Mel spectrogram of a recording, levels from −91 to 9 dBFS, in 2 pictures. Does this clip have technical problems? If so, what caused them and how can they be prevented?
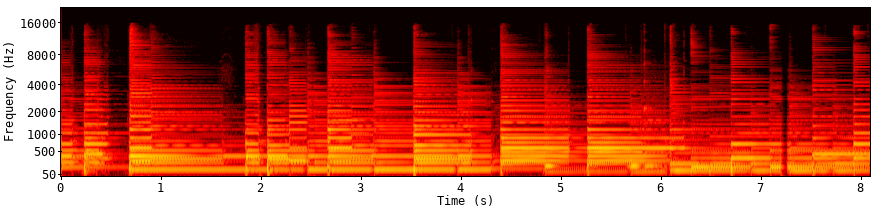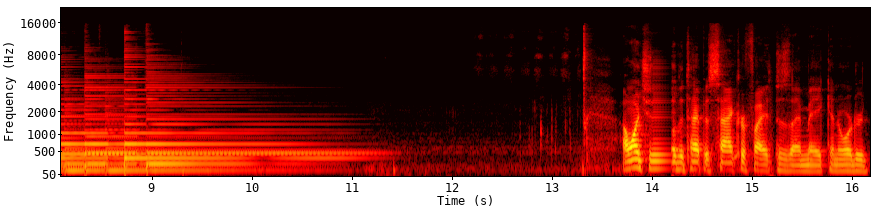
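Yes. At 2.49 to 2.55 s there is short concealed packet loss. About 40 ms of audio never arrived, and the receiver covered it with 32 ms of continued sound before blending back. The result is a brief smear rather than a held tone, which separates it from the longer bursts. A jitter buffer with a little more depth, or forward error correction, would recover such single losses.

Bursts of packet loss occur at 4.25 to 4.31 s, 7.19 to 7.27 s and 15.17 to 15.25 s. Each time, 40 to 60 ms went missing in a row. The gap was filled with 46 to 65 ms of the last sound continued and fading, so each one is an audible held buzz or hiss, and the audio then resumes further on. Redundant packet coding or a more stable network path would prevent these.

From 14.01 to 14.21 s there is a stretch that is most likely a long network dropout. 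About 180 ms of audio is absent, and 175 ms of fading continuation fills it. It never decays into silence, but it lasts far longer than the bursts before the sound jumps ahead. A wired or less congested connection would avoid such interruptions.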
